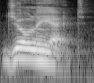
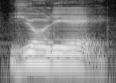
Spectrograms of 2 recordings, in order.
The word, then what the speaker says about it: Joliet: fort dodge lacrosse elgin joliet but he pronounced it julie and i forget was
